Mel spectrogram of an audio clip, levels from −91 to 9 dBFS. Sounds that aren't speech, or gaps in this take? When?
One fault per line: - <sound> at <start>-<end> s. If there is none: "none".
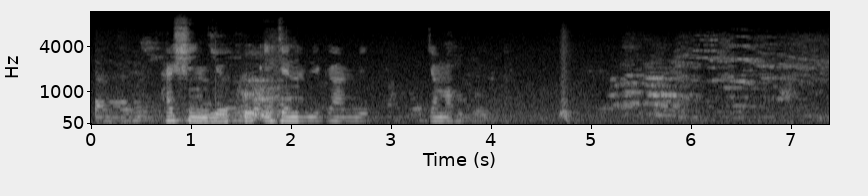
- whoosh at 4.7-4.9 s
